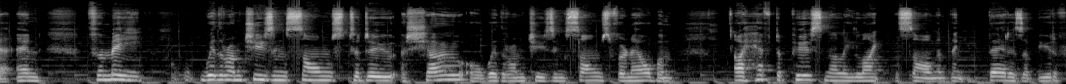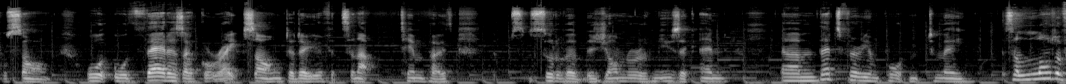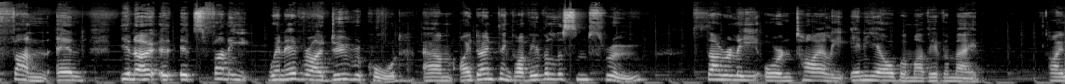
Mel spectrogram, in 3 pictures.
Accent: Southland, New Zealand; I'm a southerner, I come from Southland

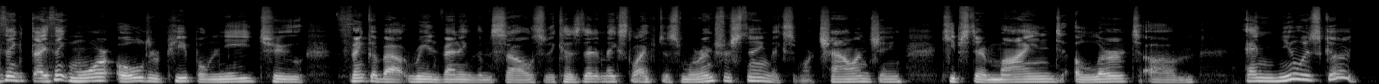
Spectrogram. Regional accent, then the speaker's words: New York City, New York, United States; born or raised there; moved away as an adult; also born or lived in Massachusetts; now in Lakewood, United States

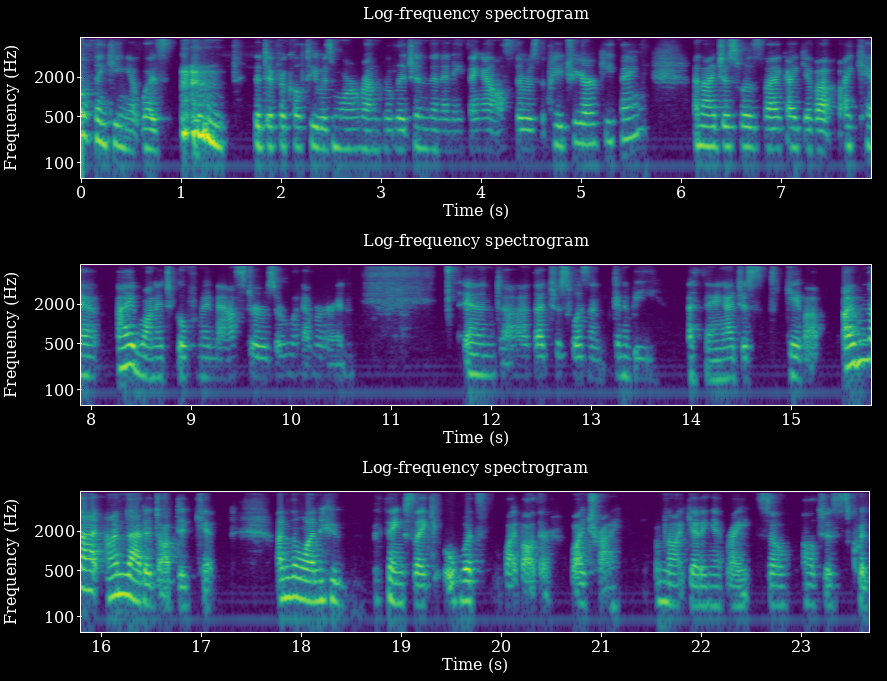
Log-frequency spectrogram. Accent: Canada; I'm Canadian

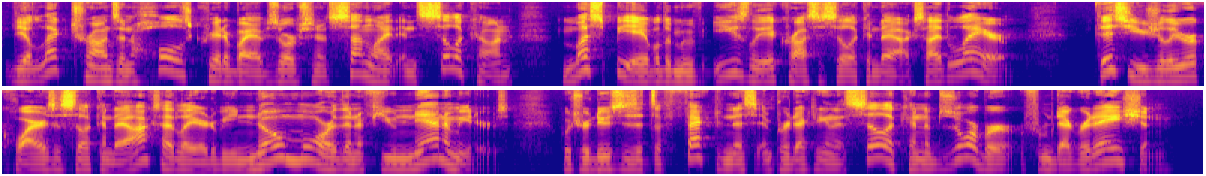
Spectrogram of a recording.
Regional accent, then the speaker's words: New Mexico, United States; my home state of New Mexico

